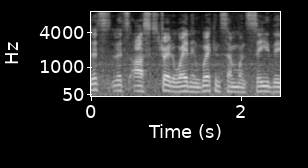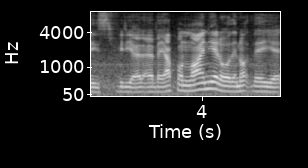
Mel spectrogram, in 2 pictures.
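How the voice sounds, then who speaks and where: Talking at a fairly quick pace with hardly any pauses, a man with a strong Sydney accent is heard over noticeable background noise. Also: medium pitch for a man. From Sydney, Australia. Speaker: music show presenter. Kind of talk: casual interview. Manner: animated.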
